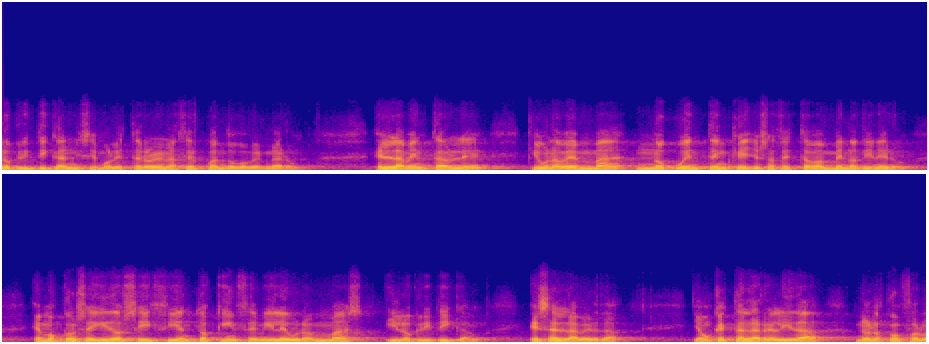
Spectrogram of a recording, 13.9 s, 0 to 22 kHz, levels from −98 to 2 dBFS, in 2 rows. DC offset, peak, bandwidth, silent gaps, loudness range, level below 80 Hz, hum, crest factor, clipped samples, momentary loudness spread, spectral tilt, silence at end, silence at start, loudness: under 0.1%; 0 dBFS; 7.8 kHz; none; 1 LU; -56 dBFS; none; 16 dB; under 0.1%; 9 LU; -8 dB/octave; 0 s; 0 s; -17 LUFS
